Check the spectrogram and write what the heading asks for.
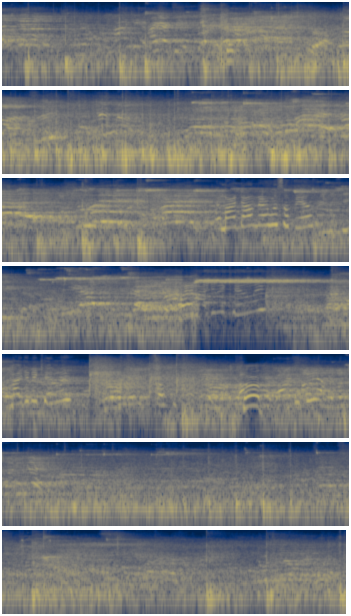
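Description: Youth basketball game sounds: a ball bouncing on a gym floor among many voices of players and spectators. About halfway through, a single high, steady referee's whistle sounds for about a second and a half.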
